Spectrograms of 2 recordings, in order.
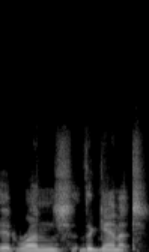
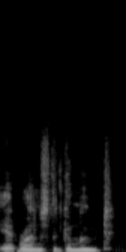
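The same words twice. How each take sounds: First: Said in the usual way. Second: "gamut" said as "guh-MOOT"; buddy's mispronunciation. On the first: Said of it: "or as my old buddy Gary would say". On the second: Retold or imitated. Quoting his old buddy Gary, gamut mispronounced as guh-MOOT. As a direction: stress the second syllable of "gamut", rhyming with boot. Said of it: "a P H D in mispronunciation".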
